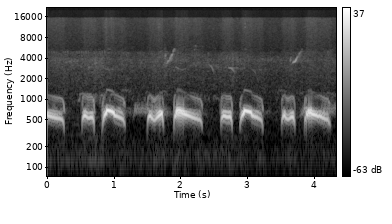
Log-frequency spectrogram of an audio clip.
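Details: Spotted dove kept as a ground decoy, cooing to lure wild doves: a steady series of short, mellow, hooting coos, roughly one per second. Some notes are slightly longer and falling. Quiet background.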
